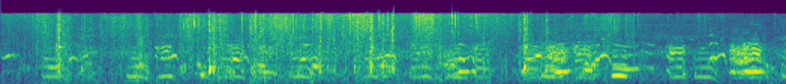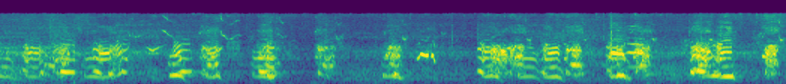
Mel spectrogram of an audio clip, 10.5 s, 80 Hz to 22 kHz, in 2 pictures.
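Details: Segugio Italiano at a training session in Sofiko, Evros, 12 September 2018: continuous high, wavering yelps and bays pile over one another, then break into short bursts separated by brief pauses.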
